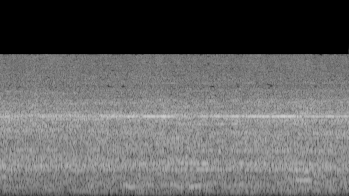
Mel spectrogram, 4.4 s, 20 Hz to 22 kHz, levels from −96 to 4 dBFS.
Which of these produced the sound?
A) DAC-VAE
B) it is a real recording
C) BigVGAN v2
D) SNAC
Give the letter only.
B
